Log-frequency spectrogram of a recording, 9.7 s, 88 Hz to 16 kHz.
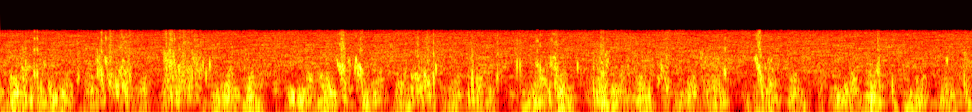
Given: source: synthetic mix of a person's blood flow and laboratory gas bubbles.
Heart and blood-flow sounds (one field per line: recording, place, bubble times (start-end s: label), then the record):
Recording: Doppler ultrasound of blood flow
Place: precordium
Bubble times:
0.08-0.55 s: bubbles
0.76-0.82 s: bubbles
0.93-1.35 s: bubbles
1.62-2.14 s: bubbles
3.11-3.77 s: bubbles
3.95-4.40 s: bubbles
4.66-5.03 s: bubbles
5.14-5.23 s: bubbles
5.33-5.43 s: bubbles
5.46-5.64 s: bubbles
5.74-5.81 s: bubbles
5.89-6.11 s: bubbles
6.25-6.76 s: bubbles
6.98-7.29 s: bubbles
7.51-7.74 s: bubbles
8.74-8.84 s: bubbles
8.89-8.97 s: bubbles
9.44-9.73 s: bubbles
From the record:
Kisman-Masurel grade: 232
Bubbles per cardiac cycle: several, 3 to 8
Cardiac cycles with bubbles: 50 to 99%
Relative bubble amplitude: moderate (0.250 to 0.450)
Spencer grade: 3 (all of the cardiac periods contain showers or single bubble signals, but not dominating or overriding the cardiac motion signals)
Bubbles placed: anywhere in the cardiac cycle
